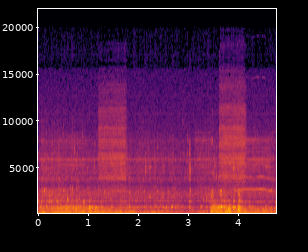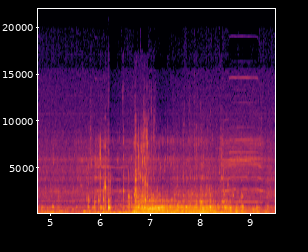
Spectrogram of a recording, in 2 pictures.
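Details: Vintage Nemrod Snark III double-hose scuba regulator on a pool dive making strange sounds never heard before, though it still worked very well; bubbly exhale bursts with a brief rising whistle and a moaning note between breaths, cause unclear.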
